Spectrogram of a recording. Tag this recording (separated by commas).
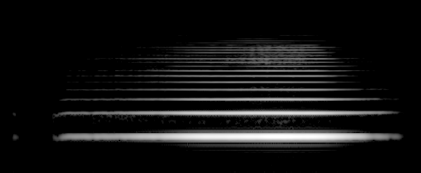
Bowed string instrument, Musical instrument, Music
